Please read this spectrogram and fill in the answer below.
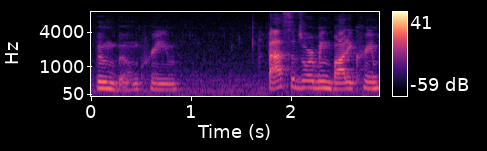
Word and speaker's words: Bum Bum: I know it's not Bum Bum. It's pronounced Boom Boom cream.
